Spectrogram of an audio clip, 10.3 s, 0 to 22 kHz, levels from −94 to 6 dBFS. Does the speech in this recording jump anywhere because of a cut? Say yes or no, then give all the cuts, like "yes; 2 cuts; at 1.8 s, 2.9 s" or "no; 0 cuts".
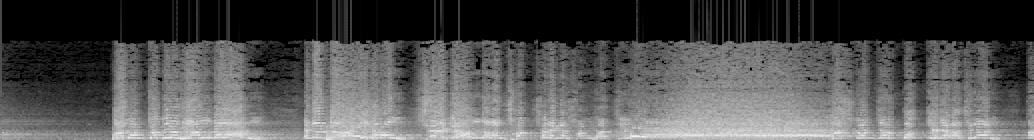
yes; 1 cut; at 1.2 s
